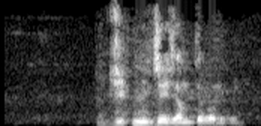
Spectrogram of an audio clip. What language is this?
Bangla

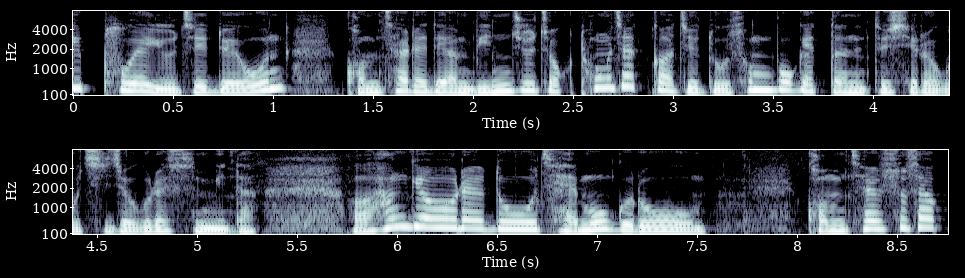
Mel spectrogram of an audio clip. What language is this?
Korean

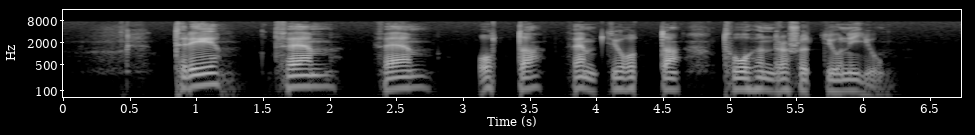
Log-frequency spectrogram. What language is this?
Swedish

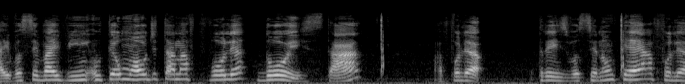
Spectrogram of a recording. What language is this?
Portuguese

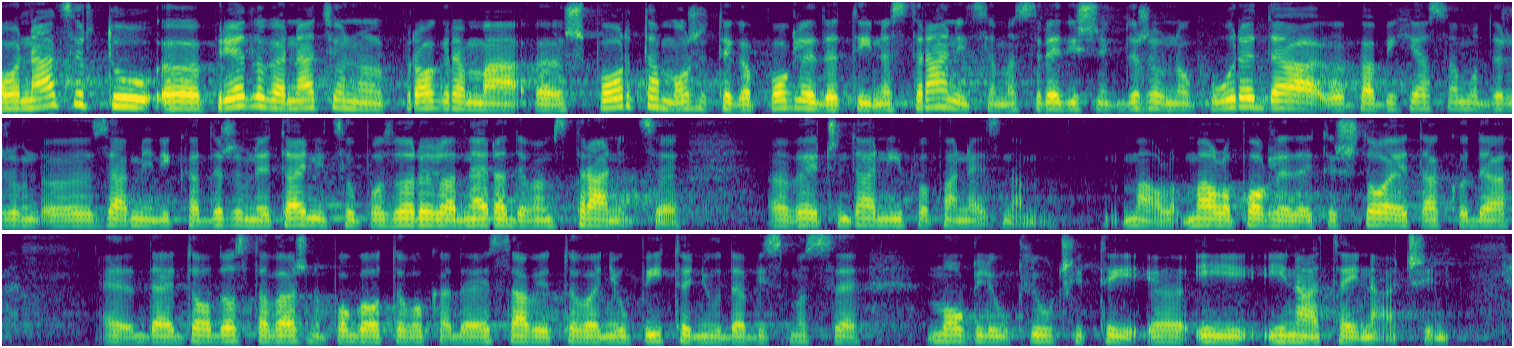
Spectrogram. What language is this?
Croatian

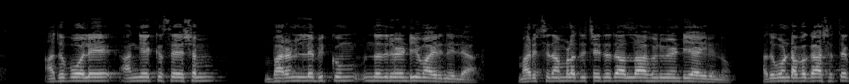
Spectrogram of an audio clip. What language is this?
Malayalam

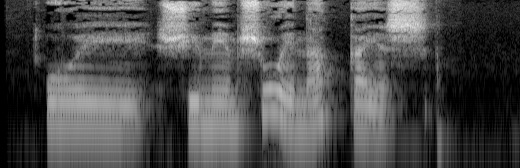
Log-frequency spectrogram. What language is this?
Mari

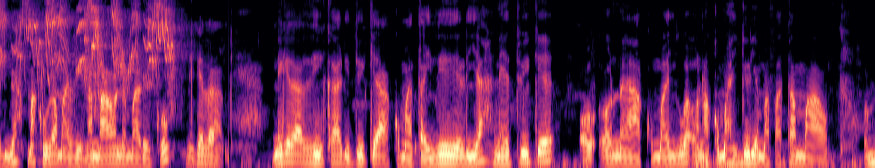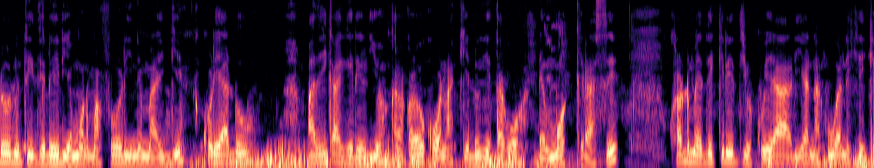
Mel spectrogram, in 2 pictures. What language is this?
Kikuyu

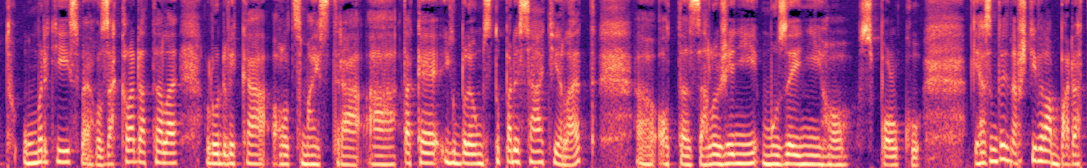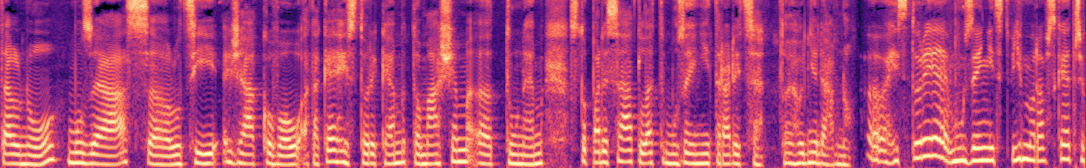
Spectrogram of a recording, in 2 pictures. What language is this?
Czech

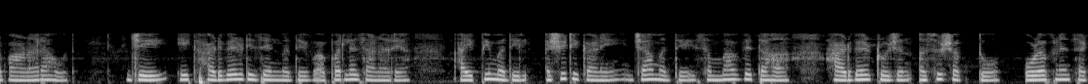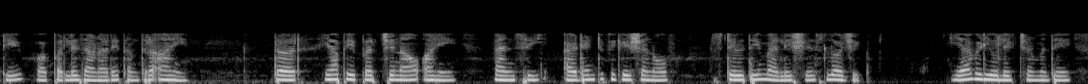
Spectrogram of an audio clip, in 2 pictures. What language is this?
Marathi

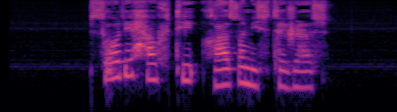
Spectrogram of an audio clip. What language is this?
Kabardian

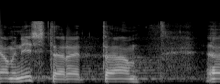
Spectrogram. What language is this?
Estonian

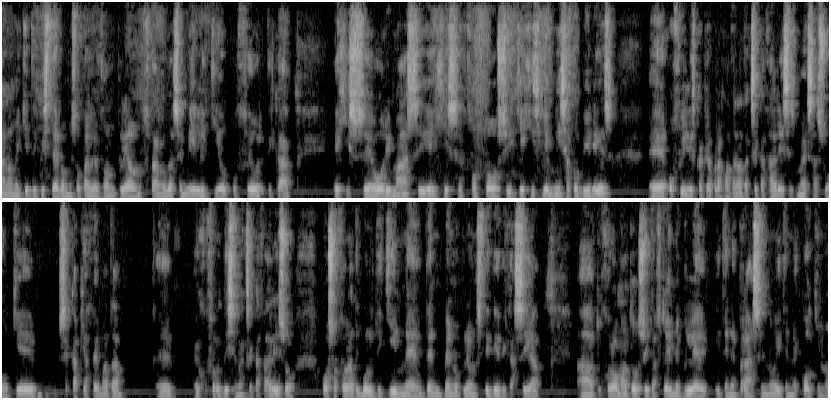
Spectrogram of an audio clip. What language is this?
Greek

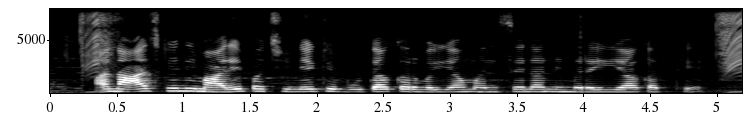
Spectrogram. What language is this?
Chhattisgarhi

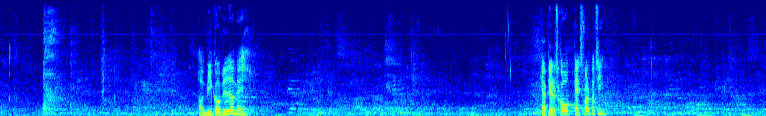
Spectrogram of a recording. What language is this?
Danish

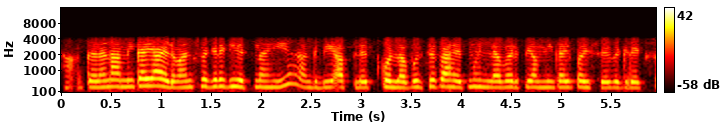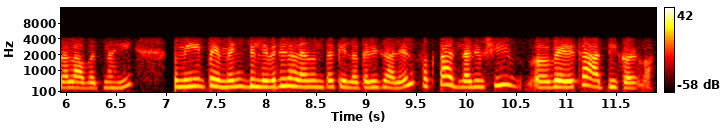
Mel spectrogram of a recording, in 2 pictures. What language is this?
Marathi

